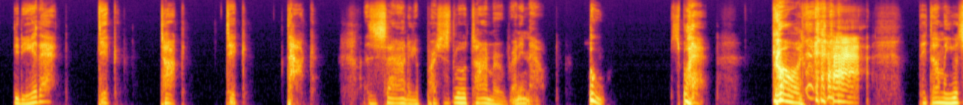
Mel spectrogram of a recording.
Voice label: Crazy villain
